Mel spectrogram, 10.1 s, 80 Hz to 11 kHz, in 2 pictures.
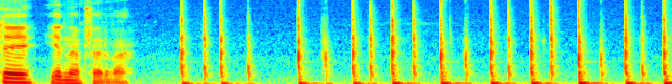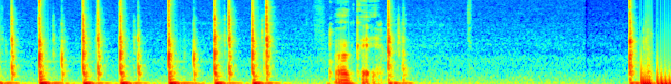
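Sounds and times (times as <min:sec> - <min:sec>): synthesizer bassline: 0:09.8 - 0:10.0.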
